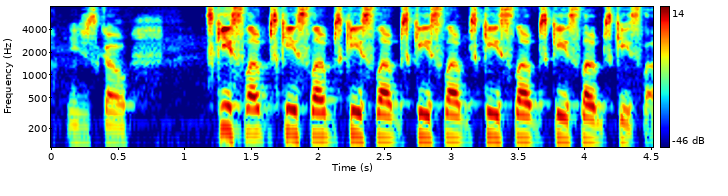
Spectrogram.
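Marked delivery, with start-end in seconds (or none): 1.1-4.5 ski slope repeated over and over, high, tongue-twister style. Showing how to say a tongue twister: fast tongue twister. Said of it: "Another hard one is ski slope".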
